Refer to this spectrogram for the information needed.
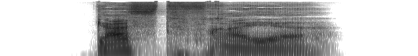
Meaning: inflection of gastfrei: 1. strong/mixed nominative/accusative feminine singular 2. strong nominative/accusative plural 3. weak nominative all-gender singular
- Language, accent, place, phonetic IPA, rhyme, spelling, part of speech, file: German, Germany, Berlin, [ˈɡastˌfʁaɪ̯ə], -astfʁaɪ̯ə, gastfreie, adjective, De-gastfreie.ogg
